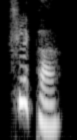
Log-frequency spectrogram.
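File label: "flipper", British English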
